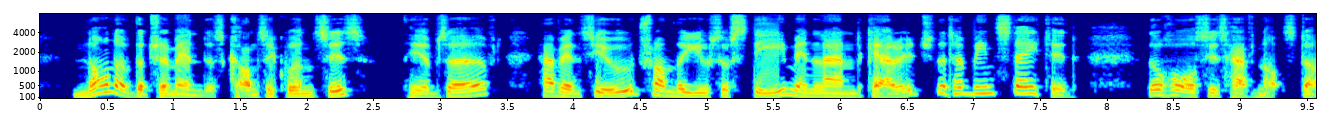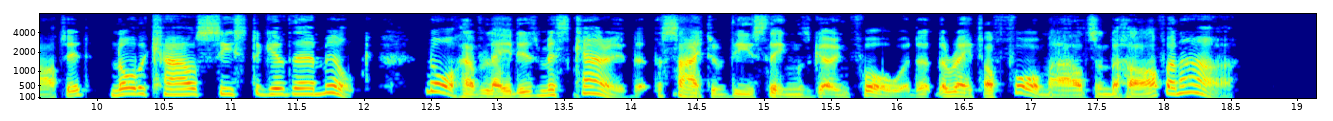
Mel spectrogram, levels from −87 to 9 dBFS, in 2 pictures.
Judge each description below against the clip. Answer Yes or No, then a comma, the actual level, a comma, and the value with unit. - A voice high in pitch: No, medium, 140 Hz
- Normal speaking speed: Yes, average, 180 wpm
